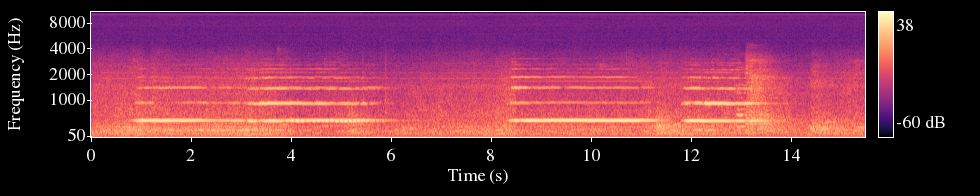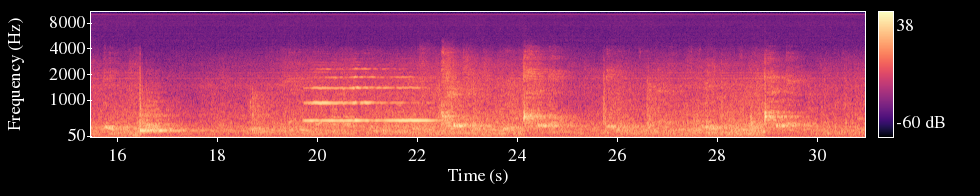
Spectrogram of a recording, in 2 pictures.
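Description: Amateur wind band playing a slow arrangement of traditional Christmas melodies in a church: long held notes in phrases of a few seconds each, separated by short breaths.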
